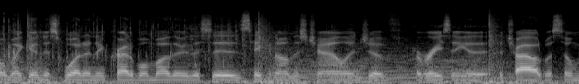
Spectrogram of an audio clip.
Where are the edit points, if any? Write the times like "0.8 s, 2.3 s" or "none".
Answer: 2.5 s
